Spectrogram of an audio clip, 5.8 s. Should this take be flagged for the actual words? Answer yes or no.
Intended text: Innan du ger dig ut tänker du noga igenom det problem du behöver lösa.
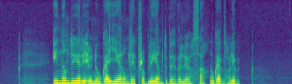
yes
